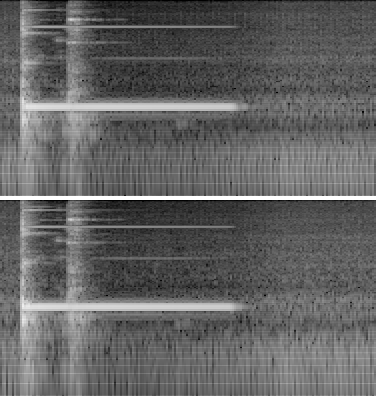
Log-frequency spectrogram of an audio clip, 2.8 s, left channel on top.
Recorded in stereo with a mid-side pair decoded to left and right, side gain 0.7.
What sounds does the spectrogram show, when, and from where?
0.2 s a doorbell: 5° right, 0.9 m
